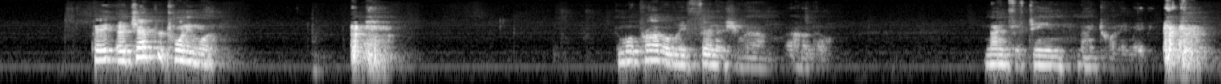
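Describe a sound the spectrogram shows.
A middle-aged man speaks with animation close by, in short bursts with pauses.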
